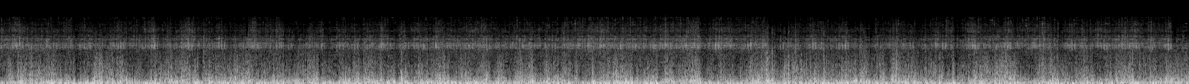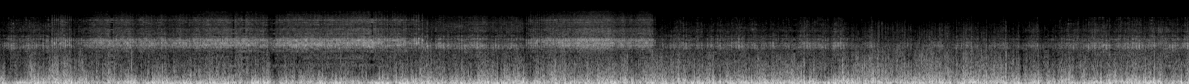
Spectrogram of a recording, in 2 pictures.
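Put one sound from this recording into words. Wind rushes loudly and steadily past a moving bicycle.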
